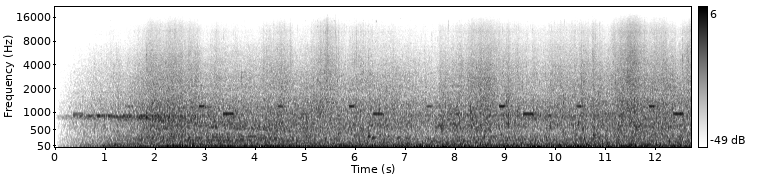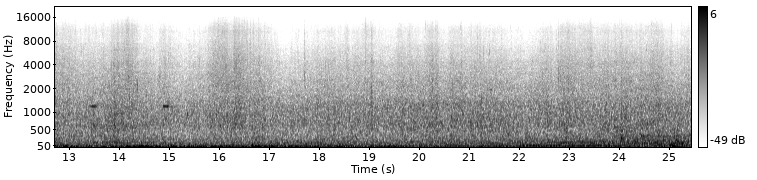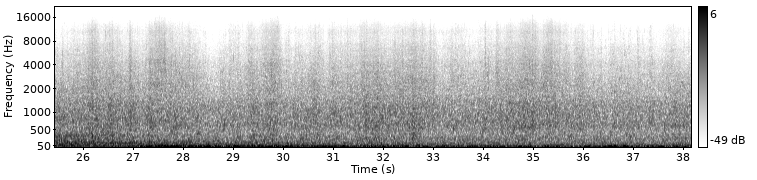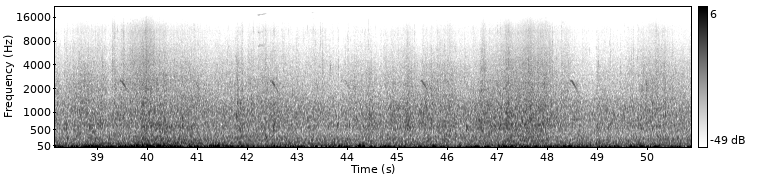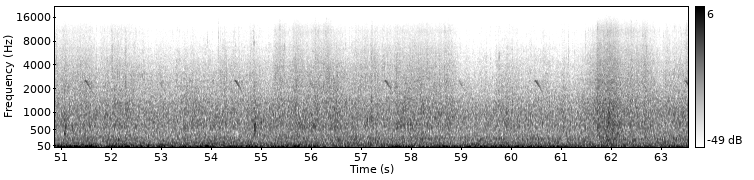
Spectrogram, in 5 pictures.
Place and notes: Osaka, Nakanoshima district, one of the northern bridges - water splashes
water splashing on the concrete walls of the canal accompanied by the sounds of pedestrian lights.
近畿 (Kinki Region), 日本 (Japan), 31 March 2013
